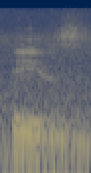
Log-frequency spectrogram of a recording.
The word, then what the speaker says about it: is: có â Z này is my name is Ok Nếu như anh không đọc âm Z ở đây nó sẽ trừ điểm anh về phát âm là mất điểm đương nhiên mất điểm rồi đấy My name is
